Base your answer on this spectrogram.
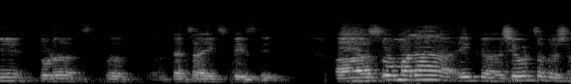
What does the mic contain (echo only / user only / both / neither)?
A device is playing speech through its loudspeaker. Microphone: echo only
